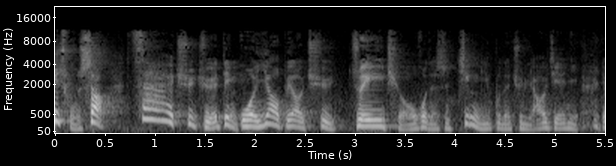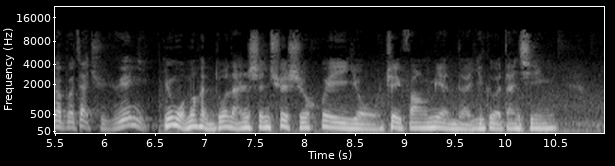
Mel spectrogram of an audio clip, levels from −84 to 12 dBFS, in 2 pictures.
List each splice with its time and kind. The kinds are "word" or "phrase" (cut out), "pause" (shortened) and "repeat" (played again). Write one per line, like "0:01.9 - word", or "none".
0:01.8 - word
